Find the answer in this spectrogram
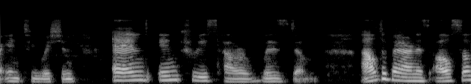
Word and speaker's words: Aldebaran: When the sun aligns with the royal star Aldebaran, I am really bad with the pronunciation.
